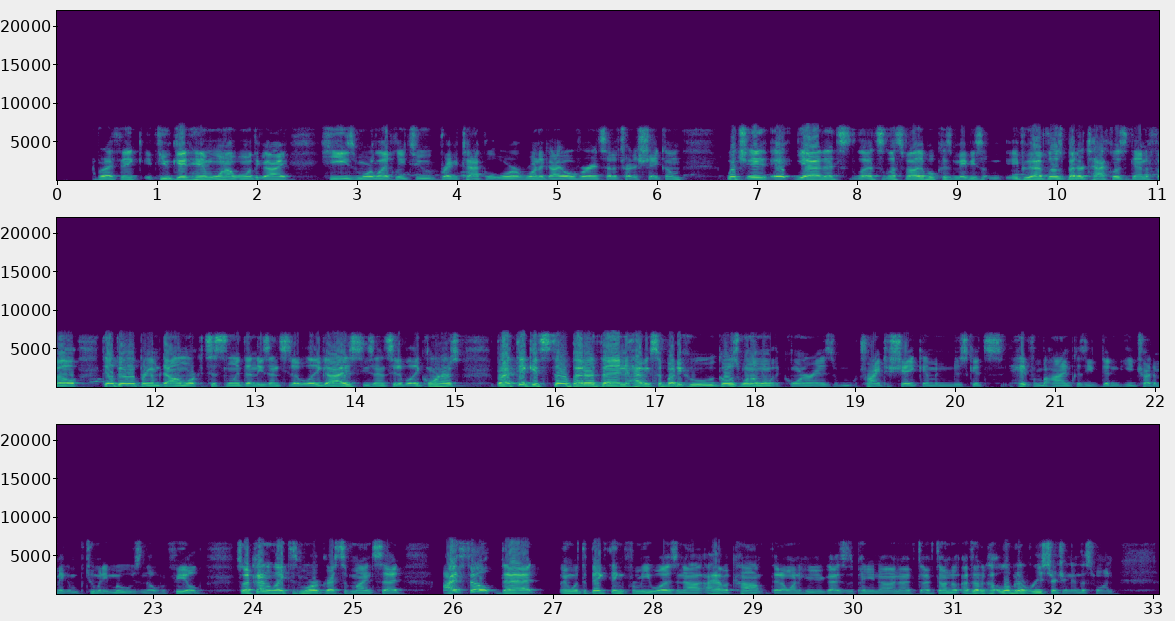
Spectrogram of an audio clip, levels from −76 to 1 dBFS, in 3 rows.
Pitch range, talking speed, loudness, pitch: 115-160 Hz, 290 wpm, -25 LUFS, 125 Hz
